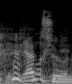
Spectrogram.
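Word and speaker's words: Kitakyushu: Está bien pronunciado, ¿eh? Kitayutsu, ¿no? – Sí.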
